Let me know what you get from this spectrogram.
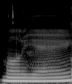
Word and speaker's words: Molière: Molière.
